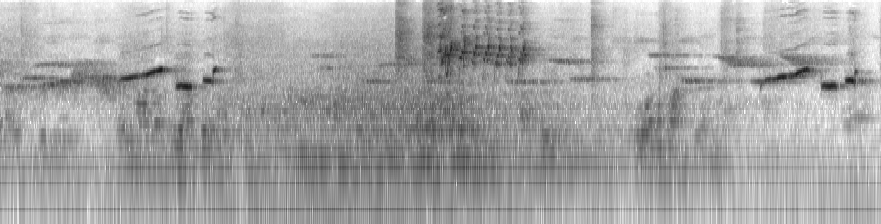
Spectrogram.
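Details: Calls of a female white-rumped shama used to prompt a male into song: rising whistled slurs, a dense burst of high chattering notes midway, then more upward-sweeping whistles over a noisy background.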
